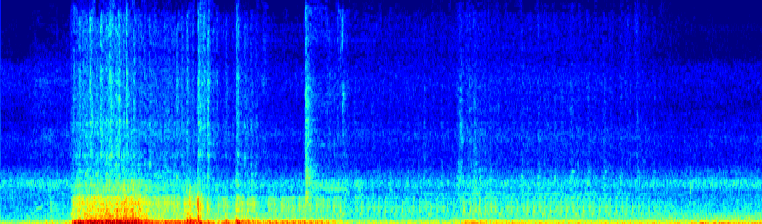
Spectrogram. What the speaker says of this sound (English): hear the backfire.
